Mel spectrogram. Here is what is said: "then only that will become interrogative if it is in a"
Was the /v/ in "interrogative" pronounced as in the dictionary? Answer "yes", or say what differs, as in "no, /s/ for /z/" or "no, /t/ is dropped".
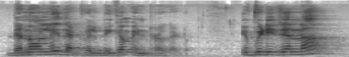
no, /p/ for /v/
